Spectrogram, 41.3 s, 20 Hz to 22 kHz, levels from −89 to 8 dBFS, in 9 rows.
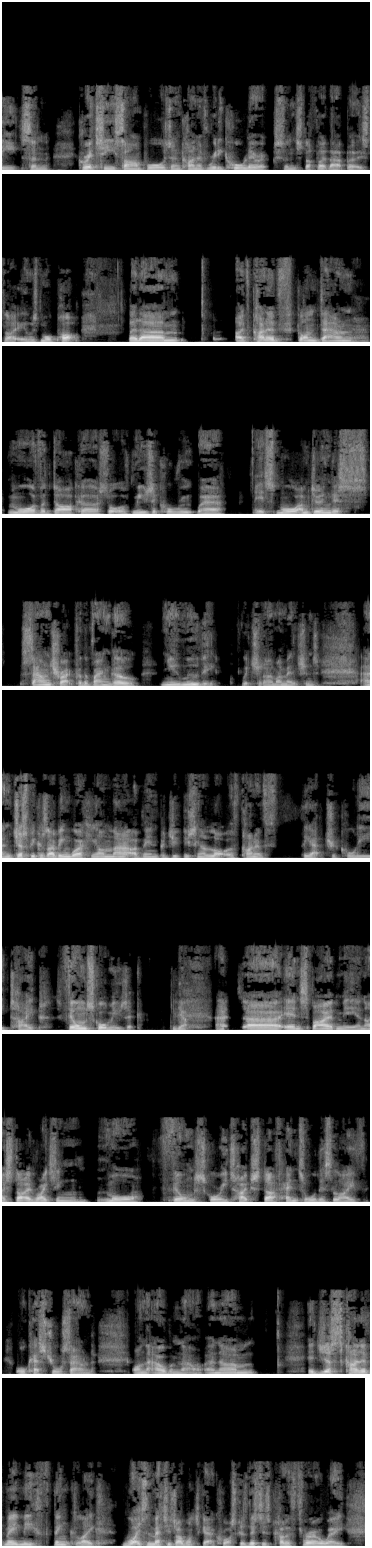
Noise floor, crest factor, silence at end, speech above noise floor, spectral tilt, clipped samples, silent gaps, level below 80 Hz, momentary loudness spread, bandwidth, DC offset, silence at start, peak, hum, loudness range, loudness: -39 dBFS; 18 dB; 0 s; 20 dB; -5 dB/octave; under 0.1%; none; -56 dBFS; 15 LU; 11.5 kHz; under 0.1%; 0 s; -2 dBFS; none; 5 LU; -20 LUFS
